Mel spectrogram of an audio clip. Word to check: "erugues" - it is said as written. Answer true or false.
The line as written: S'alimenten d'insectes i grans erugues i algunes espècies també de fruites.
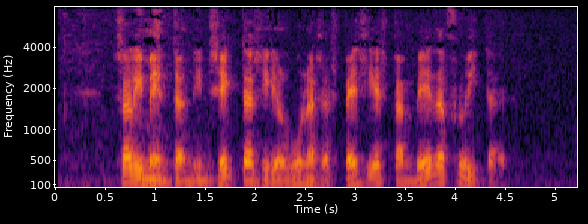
false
